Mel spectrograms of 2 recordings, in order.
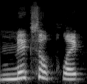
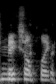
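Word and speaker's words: Mxyzptlk: This is how they say it in the show, but Mixelplick took them there. It's piddling. God damn it! But they said it was Mixelplick in the show, so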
